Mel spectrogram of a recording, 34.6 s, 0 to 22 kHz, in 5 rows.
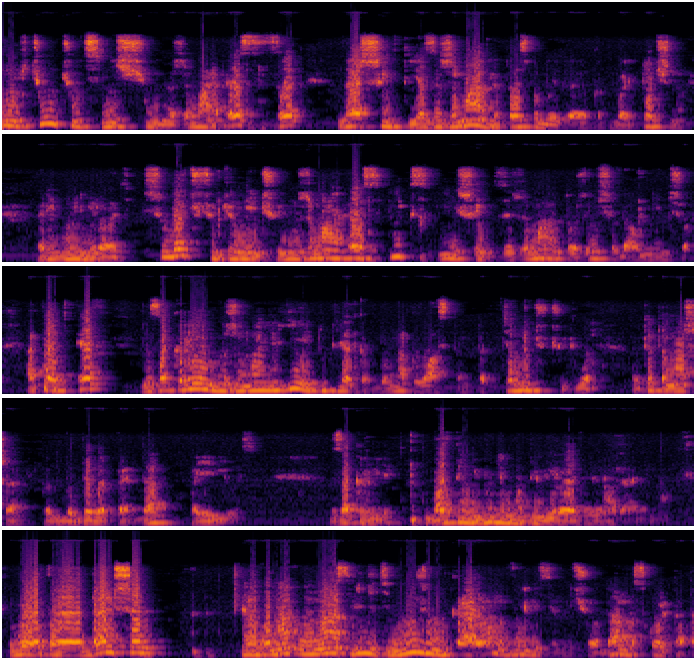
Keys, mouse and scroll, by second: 2.1 s, 10.0 s, 14.2 f, 14.7-16.2 middle drag, 16.1 e, 19.7-22.0 middle drag, 24.2-27.7 middle drag, 29.2 middle click, 34.2 middle click.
